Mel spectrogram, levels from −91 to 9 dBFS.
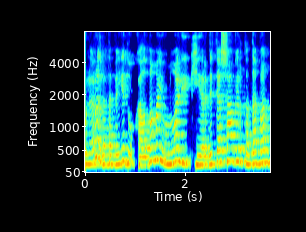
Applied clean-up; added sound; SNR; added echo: none; none; none; none.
